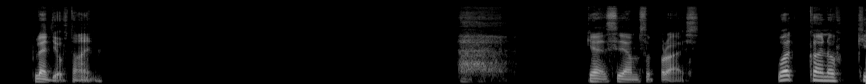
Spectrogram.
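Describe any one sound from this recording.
A young man speaks through a microphone in short phrases with long pauses.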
